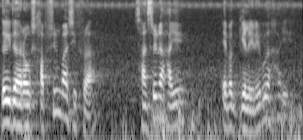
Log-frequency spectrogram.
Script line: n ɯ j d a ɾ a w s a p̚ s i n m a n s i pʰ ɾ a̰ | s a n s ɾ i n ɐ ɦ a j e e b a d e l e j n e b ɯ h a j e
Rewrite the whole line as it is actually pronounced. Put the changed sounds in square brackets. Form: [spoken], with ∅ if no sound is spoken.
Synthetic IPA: [d] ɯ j d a ɾ a w s a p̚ s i n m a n s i pʰ ɾ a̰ | s a n s ɾ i n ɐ ɦ a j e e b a [ɡ] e l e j n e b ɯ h a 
